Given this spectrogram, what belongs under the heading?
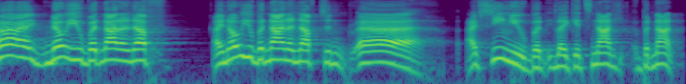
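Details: Adult male comedian with a stutter (speech impediment), speaking spontaneously on his solo podcast; stuttering.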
